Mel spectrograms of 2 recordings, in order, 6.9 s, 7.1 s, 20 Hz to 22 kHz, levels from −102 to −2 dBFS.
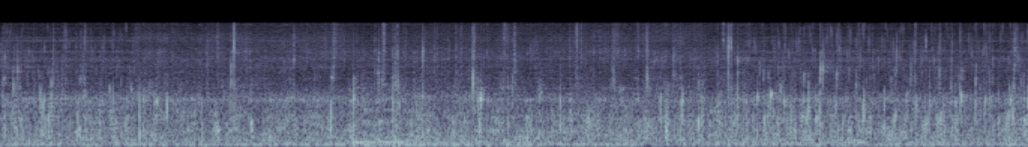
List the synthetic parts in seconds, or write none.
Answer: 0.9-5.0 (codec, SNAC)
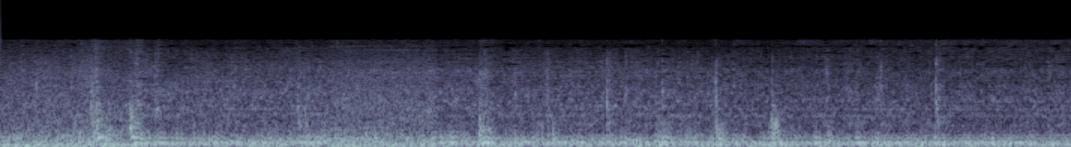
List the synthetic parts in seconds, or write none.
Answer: 0.9-2.2 (vocoder, HiFi-GAN); 2.9-7.1

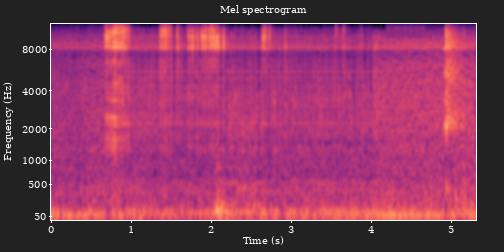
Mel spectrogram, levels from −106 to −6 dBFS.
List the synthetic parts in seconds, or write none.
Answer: 0.9-4.1 (vocoder, BigVGAN v2)

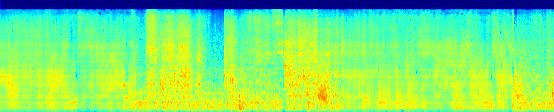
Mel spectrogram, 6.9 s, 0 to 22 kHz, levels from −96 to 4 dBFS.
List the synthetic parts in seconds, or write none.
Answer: 0.0-1.7 (vocoder, BigVGAN v2); 4.3-6.5

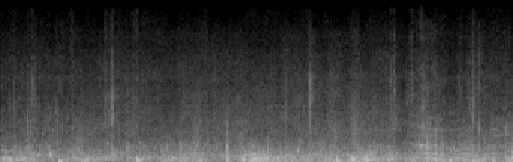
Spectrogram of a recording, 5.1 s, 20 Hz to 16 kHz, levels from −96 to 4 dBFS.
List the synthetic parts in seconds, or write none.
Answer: 0.7-3.8 (autoencoder, DAC-VAE)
